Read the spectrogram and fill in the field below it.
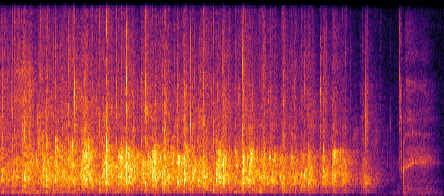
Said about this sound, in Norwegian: Kan vi ikke klappe for dem?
